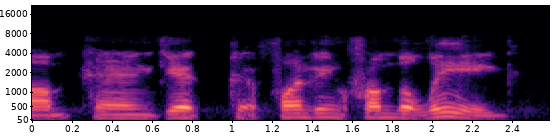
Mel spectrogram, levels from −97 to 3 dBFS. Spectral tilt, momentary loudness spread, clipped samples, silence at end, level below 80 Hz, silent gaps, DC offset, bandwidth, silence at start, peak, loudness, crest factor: -4.5 dB/octave; 8 LU; under 0.1%; 0.25 s; -68 dBFS; none; under 0.1%; 7 kHz; 0 s; -12 dBFS; -29 LUFS; 18 dB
